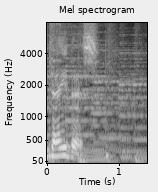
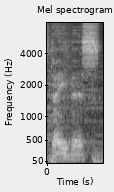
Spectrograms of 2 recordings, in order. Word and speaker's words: Davies: It's Ray Davies. Or to be more precise, Sir Raymond Douglas Davies, CBE. The E is silent.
